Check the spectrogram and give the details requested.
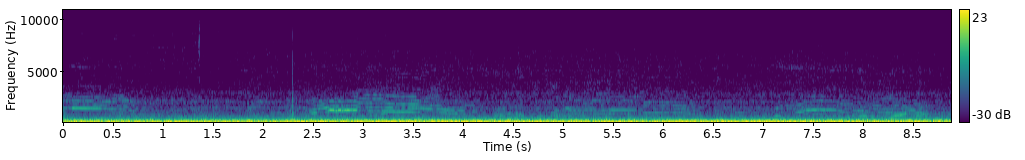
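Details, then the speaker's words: Infant crying on a plane landing in Amsterdam amid very strong turbulence in a storm: several wailing cry bursts rising and falling over loud, constant aircraft engine roar. "[Très fortes turbulences, bébé qui pleure... terrifiant 🛬 en pleine tempête]"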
